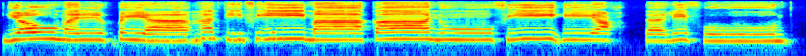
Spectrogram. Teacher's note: یا کے اوپر صرف کھڑی زبر ہے، ٹھیک ہے؟ صرف یا لمبا ہوگا، میم لمبا نہیں ہوگا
